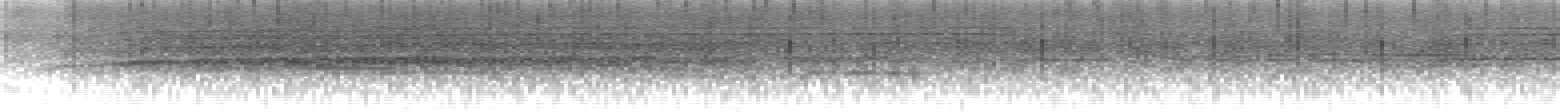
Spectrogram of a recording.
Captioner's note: group applauding and cheering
